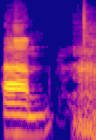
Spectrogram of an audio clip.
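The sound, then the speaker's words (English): A person imitates a growl: a short vocal growl, a strained voiced burst that drops into a lower, rougher rumble, lasting about a second. “I thought you said growl the first time.”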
